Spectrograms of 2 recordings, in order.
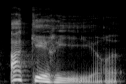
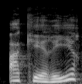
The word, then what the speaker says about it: acquérir: qu une accent aigu r ir d'accord donc acquérir acquérir le sait qu en fait vous ne prononcez pas vraiment de 2,2 vous n'allez pas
